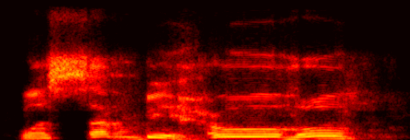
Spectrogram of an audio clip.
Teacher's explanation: سین سیٹی والے حروف میں سے ہے، اور ہا چھوٹی ہا ہے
